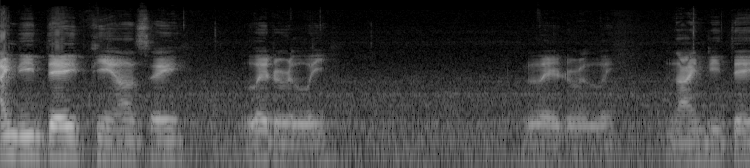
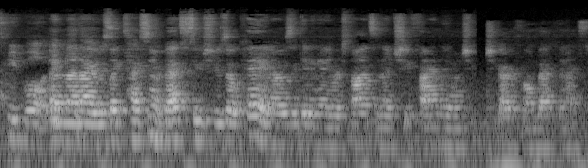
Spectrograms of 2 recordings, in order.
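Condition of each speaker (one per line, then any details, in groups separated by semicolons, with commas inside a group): Multiple sclerosis
No condition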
